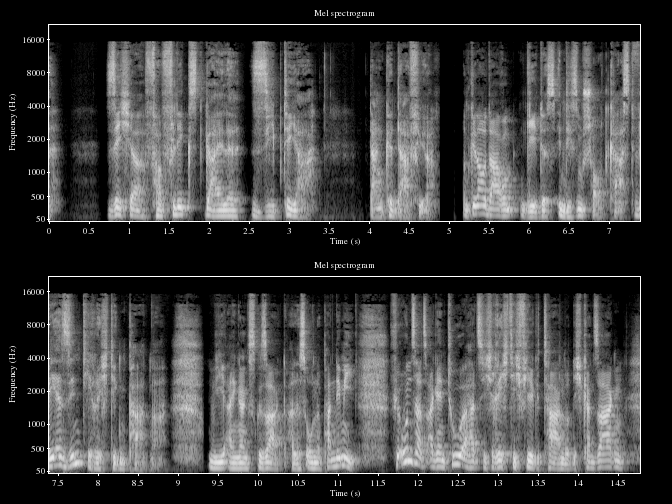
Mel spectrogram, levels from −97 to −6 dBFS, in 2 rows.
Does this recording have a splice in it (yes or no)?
yes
